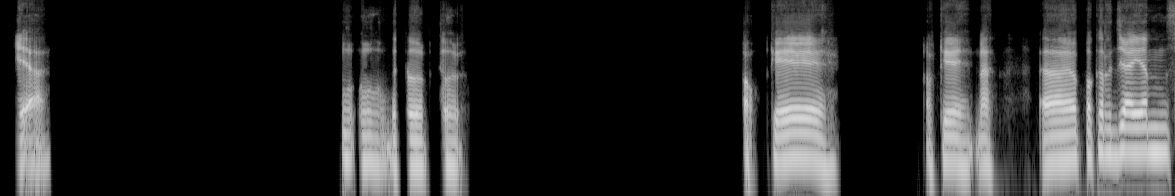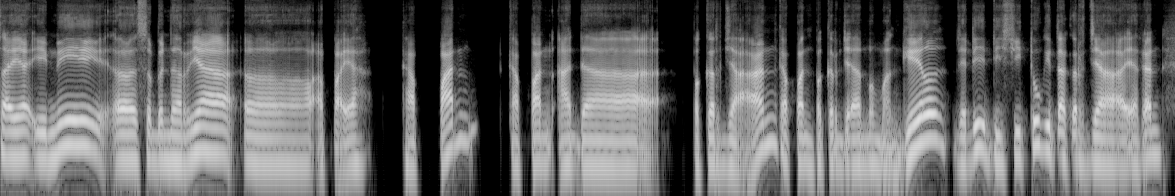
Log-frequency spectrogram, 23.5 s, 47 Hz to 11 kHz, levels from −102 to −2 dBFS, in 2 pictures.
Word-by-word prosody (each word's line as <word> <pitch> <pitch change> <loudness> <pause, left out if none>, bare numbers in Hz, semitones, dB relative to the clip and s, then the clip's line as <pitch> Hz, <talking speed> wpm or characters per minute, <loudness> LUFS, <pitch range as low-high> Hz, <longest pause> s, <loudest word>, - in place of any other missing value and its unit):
Iya. - - +1 2.9
Hmm, 125 -2 -4
betul 115 0 0
betul. 110 -3 -4 2.8
Oke, 125 - -1 1.5
oke 125 -1 0 0.2
nah, 115 -1 -1 0.5
eee, 130 +2 +5
pekerjaan 160 +2 +2
saya 145 -1 +2
ini, 170 +5 +1
eee, 130 0 +3
sebenarnya, 135 +5 +2
eee, 120 -1 -2
apa - - -4
ya, 115 +1 -1 0.4
kapan 225 +3 -2 0.4
kapan 120 0 -2
ada, 115 0 0 0.9
pekerjaan, 120 - 0
kapan 120 - -2
pekerjaan 115 +1 -2
memanggil, 150 - +2
jadi 125 +9 -1
di 135 -5 -6
situ 140 - -3
kita 165 -5 +1
kerja 125 -2 +1
ya - - +1
kan. 145 +5 0
130 Hz, 75 wpm, -23 LUFS, 120-155 Hz, 2.9 s, eee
